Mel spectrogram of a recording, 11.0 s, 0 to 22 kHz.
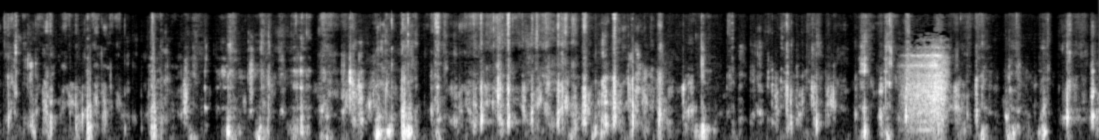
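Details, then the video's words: Dog feeding on chicken and vegetables, mukbang style: steady crunchy chewing and biting, repeated smacking clicks at irregular fast intervals, a short noisy burst near the end, no other voices clear. "dog eating 5 plate unlimeted chicken 🍗 vegetables mukbang"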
